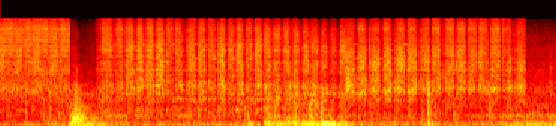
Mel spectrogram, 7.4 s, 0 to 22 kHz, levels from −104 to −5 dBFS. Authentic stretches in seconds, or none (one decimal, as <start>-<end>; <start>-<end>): 0.0-2.9; 4.6-5.9; 6.7-7.4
